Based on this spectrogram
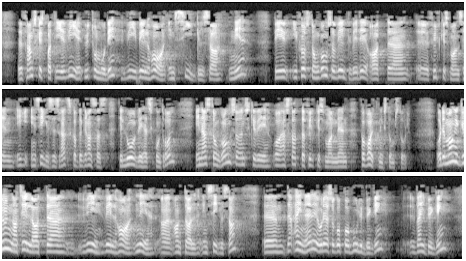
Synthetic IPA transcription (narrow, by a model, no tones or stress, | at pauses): fɾɛmskɾɪt̪spɑʈʰiːəʋɪæɾʔʉːt̪ʰɔlmuːd̪ɪʋɪʋɪlɦɑːɪnsiːɡəlsəneː | ʋɪɪfœʁst̪əɔmɡɑŋsɔʋɪlʋɪd̪ɛʔɑt̪ | fʏlkəsmɑn̩sɪnɪnsiːɡəlsəsʁɛt̪skɑlbəɡɾɛnsəst̪ʰɪlːoːʋlɪheːt̪skʊnt̪ʰɾɔlːɪnɛst̪əɔmɡɑŋsɔœnskəʋɪɔæɾʂt̪ɑt̪ːəfʏlkəsmɑn̩mɛɛnfɔɾʋɑlt̪nɪŋsd̪ʊmst̪ṵːl | ʔɔd̪ɛɾmɑŋːəɡɾʉnːət̪ʰɪlɑt̪ | ʋɪʋɪlɦɑːneːɑnt̪ʰɑlɪnsiːɡəl̩səɾ | d̪ɛʔæɪnəd̪ɛjʊd̪ɛsɔmɡoːpʰɔbuːlɪbʏɡɪŋ | ʋæɪbʏɡɪŋ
